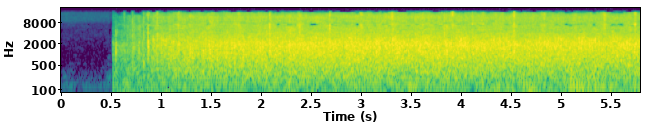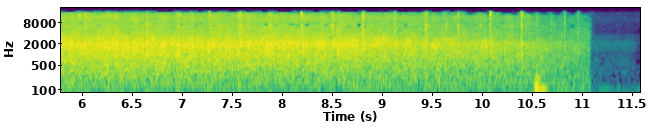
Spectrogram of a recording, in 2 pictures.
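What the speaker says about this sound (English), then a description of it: "She deserves applause." Sustained applause from many hands, loud and even throughout, starting abruptly and cutting off cleanly after about ten seconds with no talk over it.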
